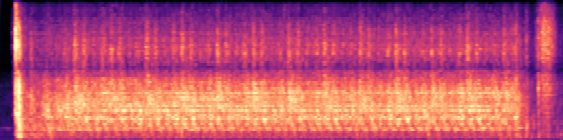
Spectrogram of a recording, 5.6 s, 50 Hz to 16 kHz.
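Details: 1979 Ford Bronco under restoration, during rewiring: steady whirring cranking about five seconds with a hint of catching but no run; the ignition power wire cut fuse box power while cranking; crank-no-start, fixed by rewiring.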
